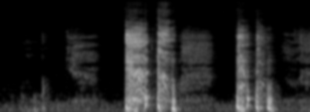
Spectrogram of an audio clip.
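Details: Two short bouts of harsh, throaty coughing from an adult man, about six coughs in all, with throat clearing.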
